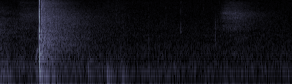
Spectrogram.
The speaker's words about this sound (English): And you just need to beat your arrow on the ground.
